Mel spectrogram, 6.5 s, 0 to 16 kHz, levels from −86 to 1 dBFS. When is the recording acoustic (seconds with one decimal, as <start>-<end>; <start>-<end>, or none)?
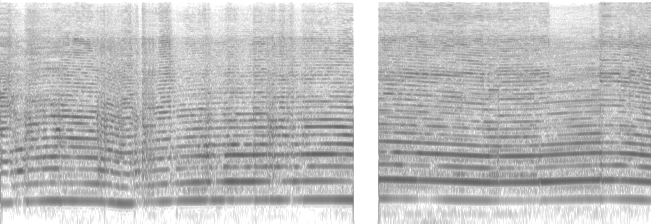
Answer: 0.6-6.5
